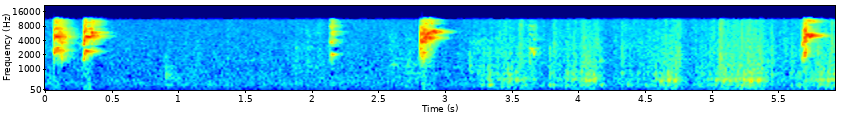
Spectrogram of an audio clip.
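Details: Rosy-faced lovebird chirps: two quick sharp high notes, a few isolated chirps, then faint scratching rustles and a final loud chirp.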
